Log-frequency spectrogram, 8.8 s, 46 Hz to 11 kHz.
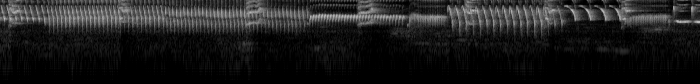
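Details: Canary song used to train young canaries to sing: dense buzzy rolls and rapid trills around mid-high pitch, switching between fast pulsed tours, a steady tone near 4 seconds, then sharp descending notes and quick chattering phrases.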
